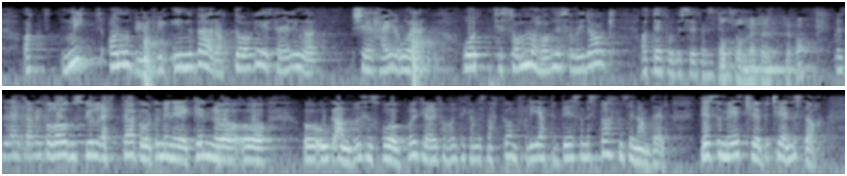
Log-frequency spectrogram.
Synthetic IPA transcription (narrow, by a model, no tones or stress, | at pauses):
ʔɑt̪ | nʏt̪ːɑnbʉːd̪ʋɪlɪnːəbæːɾəɑt̪̚d̪ɑːɡlɪəsæɪlɪŋɑɾ | ʂeːɾhæɪləoːɾə | ɔt̪ʰɪlsɑmːəɦɑʋnəsɔmɪd̪ɑːɡ | ɑt̪̚d̪æɪfoːɾbəsøːkɑh̪ɔd̪mɛk̪ɛkʰlɛpːɑpʰɾɛsɪd̪ɛnt̪lɑmɛɡfɔʁɔʁd̪n̩skʉlːʁɛt̪ːɑboːd̪əmɪneːɡənɔɔ | ʔɔoːɡɑnd̪ʁəsɔnspɾoːɡ̚bʁʉːkhəɾɪfɔɾhɔlt̪ʰɪlkʰɑːmɛsnɑkːəɔmfɔd̪iːɑt̪d̪ɛsɔmɛst̪ɑːt̪n̩sɪnɑnd̪ḛːl | d̪̥ɛsɔmɛt͡ʃøːbət̪ʰjeːnəst̪əʁ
